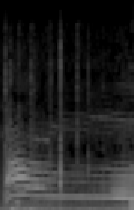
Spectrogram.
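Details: Calico community cat outdoors on a breezy day, giving one long drawn-out meow that starts with a brief rising onset, then holds a steady, slightly falling tone before tapering off.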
